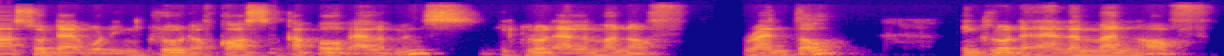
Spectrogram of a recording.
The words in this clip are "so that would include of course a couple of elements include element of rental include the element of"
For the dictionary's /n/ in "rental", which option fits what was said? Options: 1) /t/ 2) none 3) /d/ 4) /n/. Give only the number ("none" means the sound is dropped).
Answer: 4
